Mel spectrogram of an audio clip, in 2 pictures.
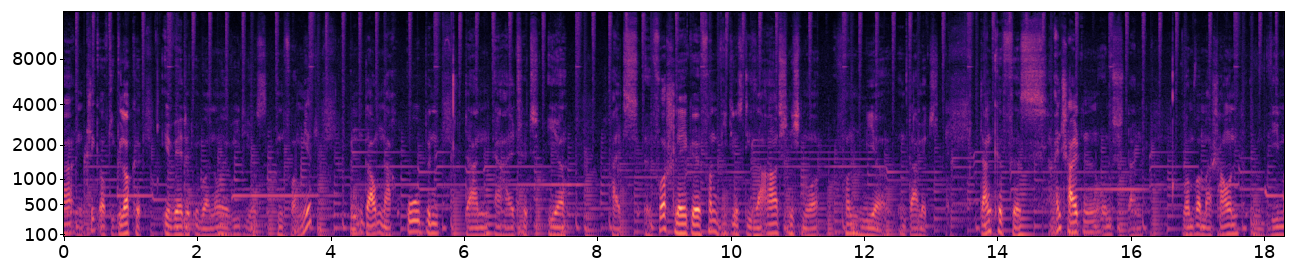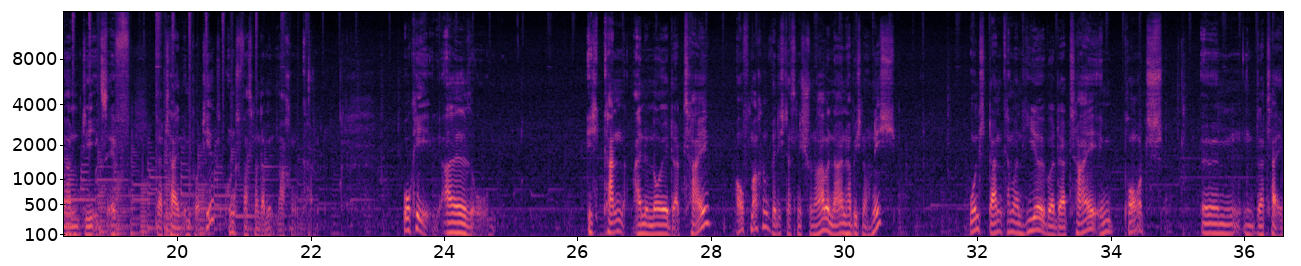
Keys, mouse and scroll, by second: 24.2 click, 26.5 Escape, 28.5 click, 30.2 click, 30.8 click, 32.8 click, 34.3 click.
